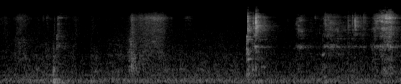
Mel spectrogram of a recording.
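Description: A metal lid and screw ring set onto a glass canning jar filled with homemade chicken stock, giving faint scattered clinks and light metallic taps, one sharper click near the middle.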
